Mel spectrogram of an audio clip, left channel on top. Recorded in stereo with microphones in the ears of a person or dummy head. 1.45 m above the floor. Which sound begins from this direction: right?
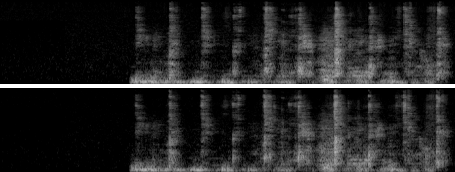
Running footsteps, at 1.3 s.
